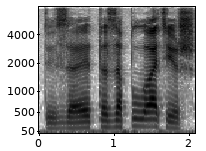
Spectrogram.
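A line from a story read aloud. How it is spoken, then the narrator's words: Growl. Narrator (Russian): прорычал барон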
